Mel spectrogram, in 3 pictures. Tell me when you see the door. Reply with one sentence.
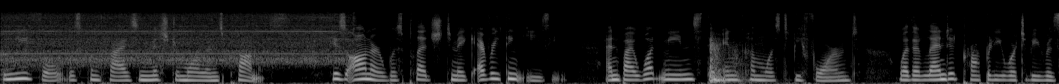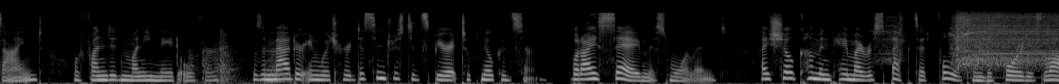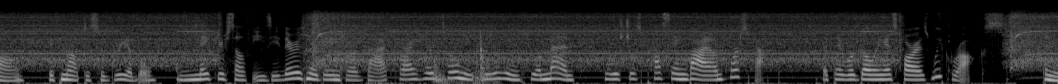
You can hear the door from 7.1 to 7.6 s, from 12.4 to 13.6 s and from 24.9 to 26.2 s.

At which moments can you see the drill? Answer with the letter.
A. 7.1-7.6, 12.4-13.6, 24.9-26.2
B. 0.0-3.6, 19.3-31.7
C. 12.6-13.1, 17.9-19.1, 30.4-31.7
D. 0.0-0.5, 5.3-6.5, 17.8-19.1
B.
